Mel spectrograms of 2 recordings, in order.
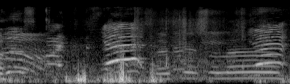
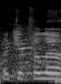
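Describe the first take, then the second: First: Very slow, stretched words; drawn-out. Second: Said in the usual way. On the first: Real, not acted. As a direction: drag every word out.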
